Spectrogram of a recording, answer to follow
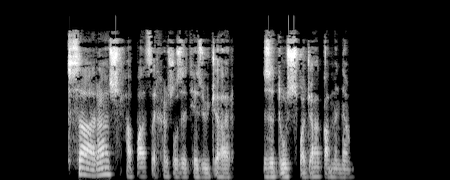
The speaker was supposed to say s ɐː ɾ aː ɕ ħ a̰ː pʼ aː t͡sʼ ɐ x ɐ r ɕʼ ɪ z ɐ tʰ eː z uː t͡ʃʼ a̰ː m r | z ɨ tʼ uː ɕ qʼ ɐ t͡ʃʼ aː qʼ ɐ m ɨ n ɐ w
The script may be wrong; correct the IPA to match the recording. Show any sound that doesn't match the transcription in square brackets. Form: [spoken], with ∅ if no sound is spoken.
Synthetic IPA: s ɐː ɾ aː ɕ ħ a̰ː pʼ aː t͡sʼ ɐ x ɐ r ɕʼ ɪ z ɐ tʰ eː z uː t͡ʃʼ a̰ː [∅] r | z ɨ tʼ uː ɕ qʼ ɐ t͡ʃʼ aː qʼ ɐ m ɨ n ɐ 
